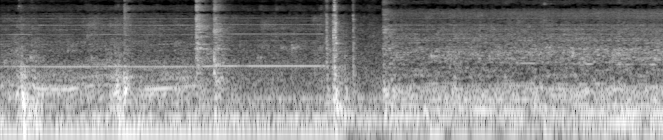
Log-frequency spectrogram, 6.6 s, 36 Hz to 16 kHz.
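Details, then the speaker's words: Mercedes-Benz W113 230SL wipers after repair (wiper switch freed up, stick fuses turned to improve contact): a soft motor whir with an even sweep and click about once a second. Normal wiper operation. "Wipers can now work"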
